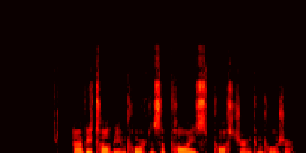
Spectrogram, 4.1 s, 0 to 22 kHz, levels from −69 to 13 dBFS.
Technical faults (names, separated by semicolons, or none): low-delay AAC compression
